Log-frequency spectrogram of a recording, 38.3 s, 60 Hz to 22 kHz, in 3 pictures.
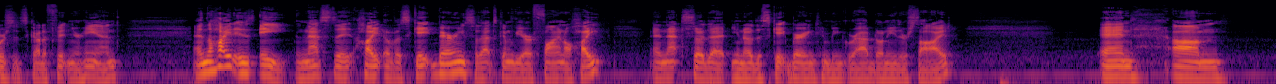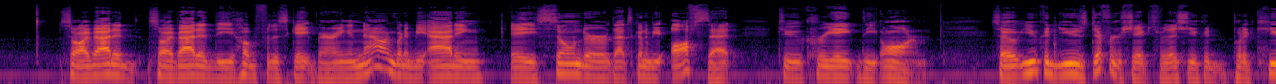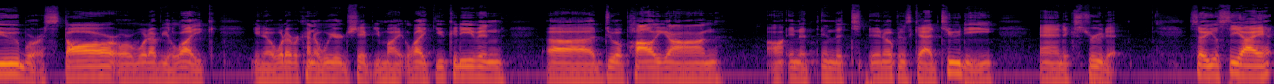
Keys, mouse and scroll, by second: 0.0 8, 1.1 F5, 3.0 ctrl+r, 3.7 click, 4.7 Return, 5.1 Up, 6.3 Up, 6.7 shift+End, 7.3 ctrl+c, 7.6 ctrl+Down, 8.2 ctrl+v, 9.8 Left, 13.1 Left, 14.5 Left, 14.7 Delete, 15.4 Right, 18.0 Left, 19.7 Home, 20.6-25.5 typing, 24.7 shift+Left, 27.0-33.6 typing, 34.7-36.8 typing, 36.3 Right.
